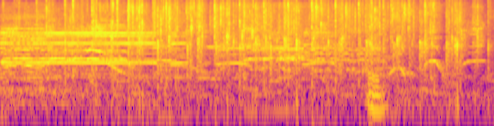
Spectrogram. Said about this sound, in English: That's why I didn't faint when you applauded me.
